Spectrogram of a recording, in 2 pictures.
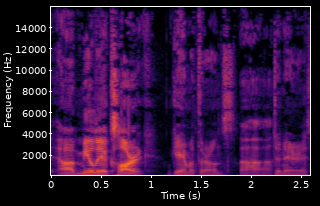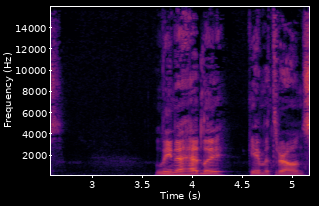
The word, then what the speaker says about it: Daenerys: Denise, Denise, the Queen of Dragons. No, Daenerys.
